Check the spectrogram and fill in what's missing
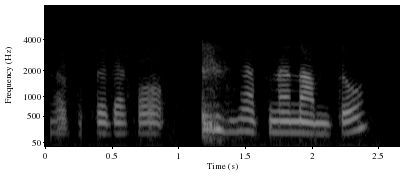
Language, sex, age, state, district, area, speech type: Assamese, female, 45-60, Assam, Darrang, rural, conversation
